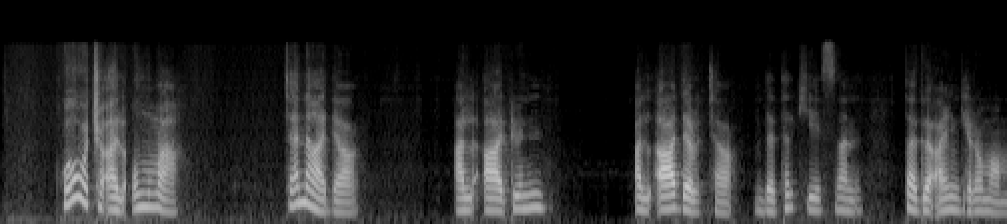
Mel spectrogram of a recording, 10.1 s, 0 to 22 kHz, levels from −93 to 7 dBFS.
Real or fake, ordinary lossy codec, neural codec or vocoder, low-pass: fake; none; codec, 16 kHz in and 24 kHz out, 0.6 kbps, FocalCodec, streaming, 4096 codes; 10.8 kHz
